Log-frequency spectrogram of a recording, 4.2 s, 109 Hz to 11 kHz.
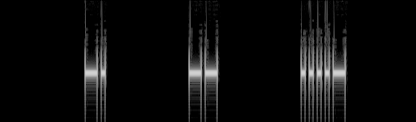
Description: Morse code, heard as a keyed tone, about 30 wpm, spaced as for 9 wpm, 700 Hz. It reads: NM4
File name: Lesson 18e - Letter m - Three Characters 30wpm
